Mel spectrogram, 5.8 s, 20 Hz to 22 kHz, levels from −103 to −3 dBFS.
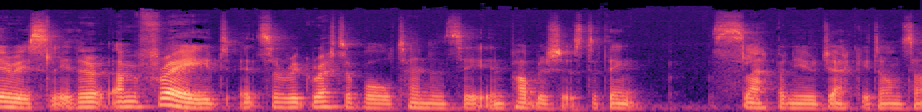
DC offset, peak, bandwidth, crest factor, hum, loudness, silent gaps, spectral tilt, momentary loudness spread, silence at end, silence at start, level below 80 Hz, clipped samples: under 0.1%; -2 dBFS; 17 kHz; 22 dB; none; -23 LUFS; none; -4 dB/octave; 11 LU; 0 s; 0 s; -60 dBFS; under 0.1%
